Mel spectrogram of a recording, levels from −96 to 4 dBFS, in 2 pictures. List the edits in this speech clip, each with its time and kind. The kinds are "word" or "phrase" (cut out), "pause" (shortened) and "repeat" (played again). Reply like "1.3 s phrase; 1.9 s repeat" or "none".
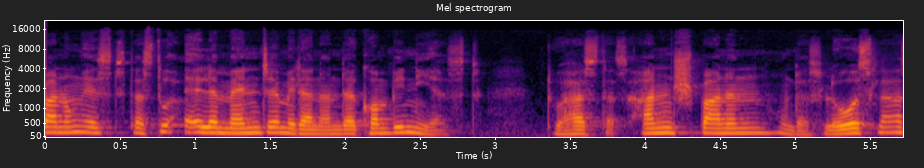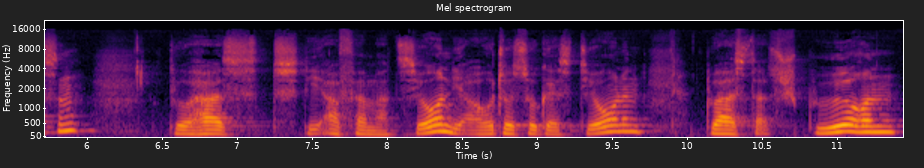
0.9 s word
